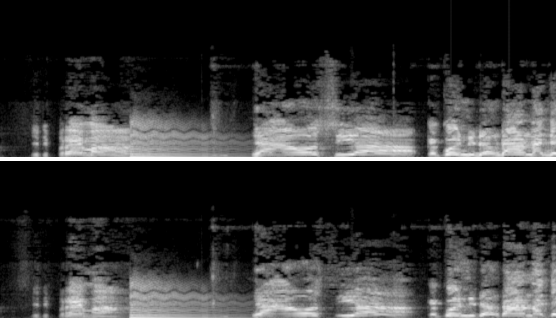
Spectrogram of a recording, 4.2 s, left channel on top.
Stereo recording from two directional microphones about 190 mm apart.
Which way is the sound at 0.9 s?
Centre (ahead or behind).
